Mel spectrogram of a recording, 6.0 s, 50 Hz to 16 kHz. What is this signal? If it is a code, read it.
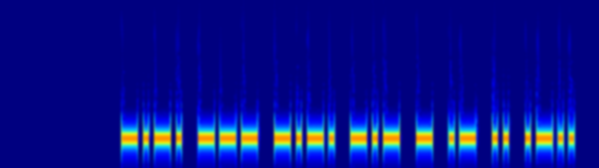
Morse code, heard as a keyed tone, about 22 wpm, 700 Hz. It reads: COCKTAIL
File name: practice / 22wpm / Eight Letter Words - 22wpm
